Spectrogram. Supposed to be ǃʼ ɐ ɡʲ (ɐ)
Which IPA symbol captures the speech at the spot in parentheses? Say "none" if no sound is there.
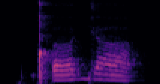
a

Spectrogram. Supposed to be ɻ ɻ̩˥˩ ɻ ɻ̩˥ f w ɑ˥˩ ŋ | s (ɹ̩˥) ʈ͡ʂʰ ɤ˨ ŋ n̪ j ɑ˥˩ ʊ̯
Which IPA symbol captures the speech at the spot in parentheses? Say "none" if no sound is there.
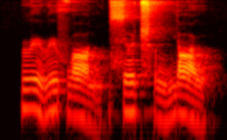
ɹ̩˥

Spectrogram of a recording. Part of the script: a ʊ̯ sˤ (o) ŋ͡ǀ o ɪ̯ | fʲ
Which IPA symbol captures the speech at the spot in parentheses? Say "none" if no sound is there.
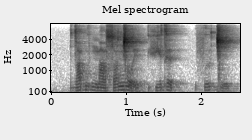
o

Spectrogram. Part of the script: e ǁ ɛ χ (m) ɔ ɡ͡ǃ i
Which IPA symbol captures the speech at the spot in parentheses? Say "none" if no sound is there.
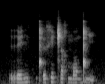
m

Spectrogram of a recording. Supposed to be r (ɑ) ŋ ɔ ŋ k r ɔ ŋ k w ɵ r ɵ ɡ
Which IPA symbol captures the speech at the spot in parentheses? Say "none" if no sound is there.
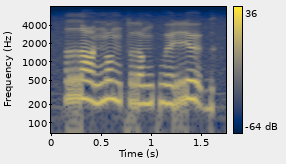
ɑ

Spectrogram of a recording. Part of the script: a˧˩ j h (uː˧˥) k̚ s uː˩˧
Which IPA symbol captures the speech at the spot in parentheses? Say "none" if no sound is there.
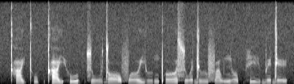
uː˧˥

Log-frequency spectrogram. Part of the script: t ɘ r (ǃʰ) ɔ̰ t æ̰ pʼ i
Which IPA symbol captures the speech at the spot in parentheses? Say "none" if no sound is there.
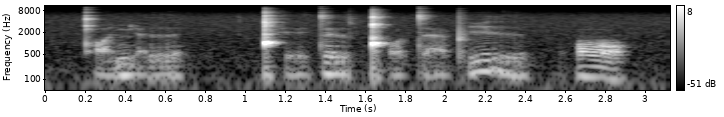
ǃʰ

